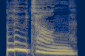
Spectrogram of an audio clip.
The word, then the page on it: bluetongue: British English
